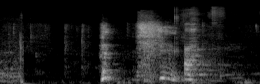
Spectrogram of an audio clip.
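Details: A single human sneeze: a sharp inward breath followed by a burst of hissing air, with faint talk in the background.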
